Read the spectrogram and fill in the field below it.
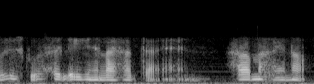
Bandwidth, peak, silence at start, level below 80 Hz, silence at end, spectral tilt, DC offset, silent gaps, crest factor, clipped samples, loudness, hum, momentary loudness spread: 4 kHz; -2 dBFS; 0 s; -44 dBFS; 0 s; -8 dB/octave; under 0.1%; none; 20 dB; under 0.1%; -21 LUFS; none; 13 LU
